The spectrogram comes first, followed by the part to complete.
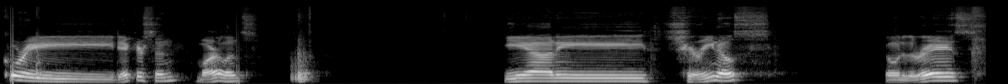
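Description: Slow, bassy man opening baseball cards. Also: expressive, clear, resonant tone. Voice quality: deep, bassy voice. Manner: slow, laid-back play-by-play of each card. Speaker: card break host. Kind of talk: casual card-opening commentary. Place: indoors at a table covered in cards.

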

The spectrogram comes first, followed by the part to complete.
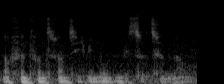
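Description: An actor playing a skeptical, quietly ruthless male astronaut in a radio play, speaking low and measured. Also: fairly even intonation, noisy background. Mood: calm.

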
